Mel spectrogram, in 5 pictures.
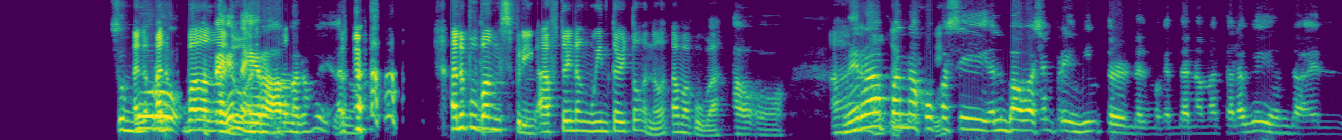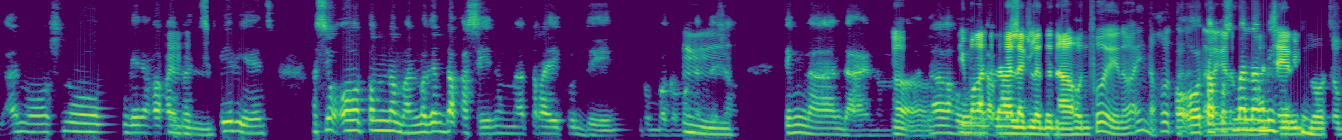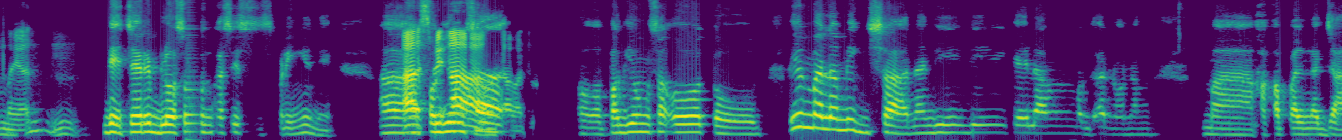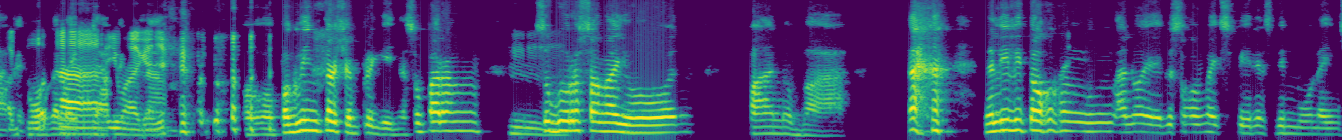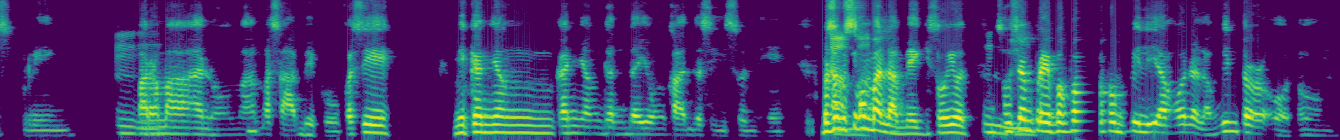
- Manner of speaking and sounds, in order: laugh; other background noise; laughing while speaking: "ganyan"; laugh; laugh
- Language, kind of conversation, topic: Filipino, unstructured, Paano mo pinipili ang mga destinasyong bibisitahin mo?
